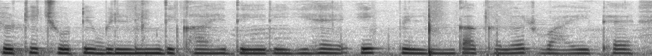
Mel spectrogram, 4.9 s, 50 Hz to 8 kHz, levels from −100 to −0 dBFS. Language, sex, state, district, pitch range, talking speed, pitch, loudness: Hindi, female, Jharkhand, Ranchi, 200-215 Hz, 160 wpm, 205 Hz, -21 LUFS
